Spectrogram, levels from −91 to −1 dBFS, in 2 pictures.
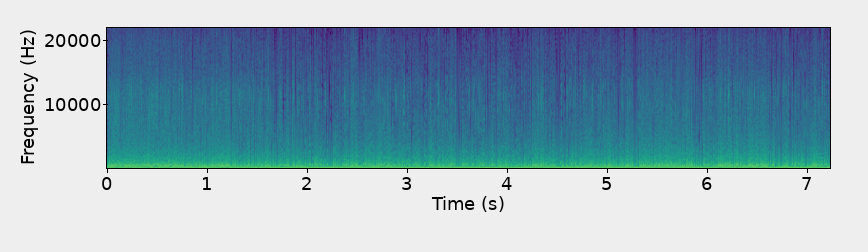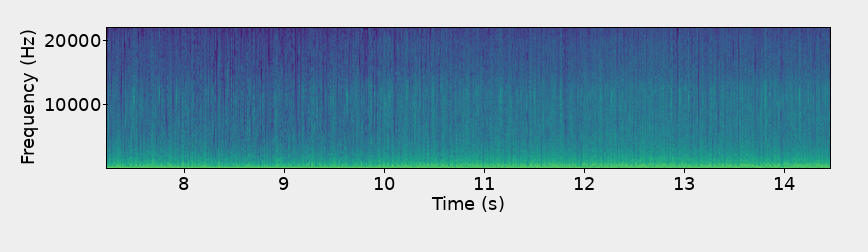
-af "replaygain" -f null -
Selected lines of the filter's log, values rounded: track_gain = +8.9 dB
track_peak = 0.086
